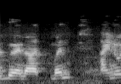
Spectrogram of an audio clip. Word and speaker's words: Anãtman: to this name but you can call me an Earthman I know it's a sensitive with what people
